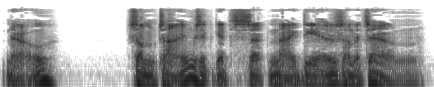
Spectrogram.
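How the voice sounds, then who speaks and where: A man voicing a terse, practical old sorcerer in a fantasy audiobook, brisk and matter-of-fact. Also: rumbling low, sing-song, creaky, sharp tone, slightly rough, dry recording, full character voice.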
